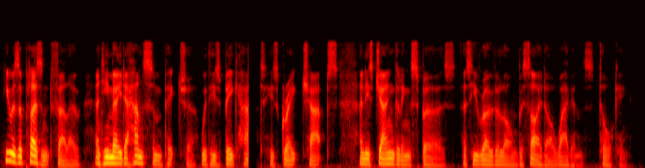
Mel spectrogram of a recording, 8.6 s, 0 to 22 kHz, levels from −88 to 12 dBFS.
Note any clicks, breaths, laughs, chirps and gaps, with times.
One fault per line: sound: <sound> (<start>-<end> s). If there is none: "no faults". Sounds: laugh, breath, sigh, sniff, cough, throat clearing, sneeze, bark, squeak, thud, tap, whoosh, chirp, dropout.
sound: dropout (3.3-3.4 s)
